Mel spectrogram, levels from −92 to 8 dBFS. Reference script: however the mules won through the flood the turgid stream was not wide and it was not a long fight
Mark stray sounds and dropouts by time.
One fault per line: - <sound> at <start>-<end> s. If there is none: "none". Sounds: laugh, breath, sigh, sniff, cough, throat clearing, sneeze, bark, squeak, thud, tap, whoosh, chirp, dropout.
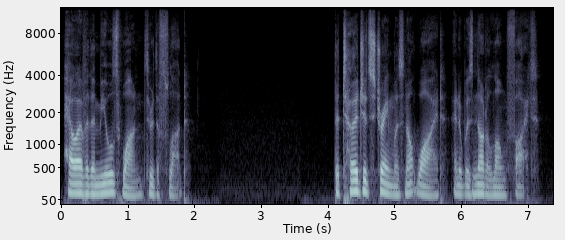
none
